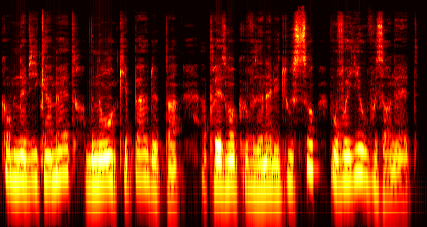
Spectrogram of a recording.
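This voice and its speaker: Impatient minister, scornful, dark-toned; man reading the part. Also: mid-range voice, expressive, fast talker, voice pushed up, lightly acted. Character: impatient, haughty male minister.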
